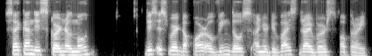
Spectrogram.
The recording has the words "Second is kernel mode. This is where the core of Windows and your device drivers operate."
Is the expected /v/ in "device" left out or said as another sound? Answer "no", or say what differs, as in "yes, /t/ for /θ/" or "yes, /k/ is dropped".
no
